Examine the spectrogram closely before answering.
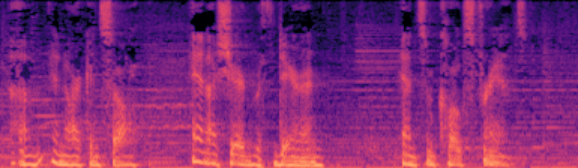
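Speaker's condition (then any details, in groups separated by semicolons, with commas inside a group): ALS; wheelchair user; diagnosed 5 years ago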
